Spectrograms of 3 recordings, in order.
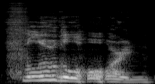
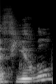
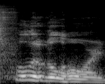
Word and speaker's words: flugelhorn: First of all, it's pronounced flugelhorn. – Not a fugle? – No, not a fugle. – Are you sure about that? – It's flugelhorn.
